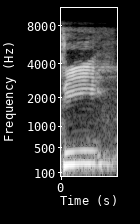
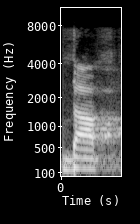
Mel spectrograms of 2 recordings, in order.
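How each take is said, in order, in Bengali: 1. 'the' শব্দের স্বরধ্বনি একটি লম্বা 'ee' ধ্বনি। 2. 'the' শব্দের স্বরধ্বনি একটি ছোট 'uh' ধ্বনি। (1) "দি হবে, কারণ অ্যাপেলটা ভাওয়েল দিয়ে শুরু" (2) "তাহলে হবে দা"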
